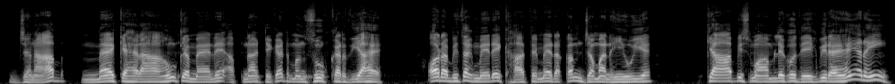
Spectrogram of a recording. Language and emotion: Urdu, angry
